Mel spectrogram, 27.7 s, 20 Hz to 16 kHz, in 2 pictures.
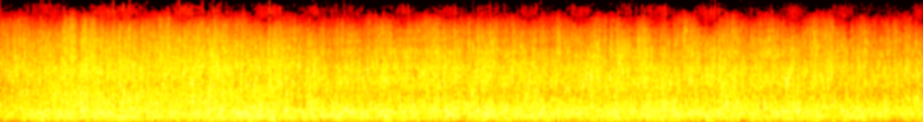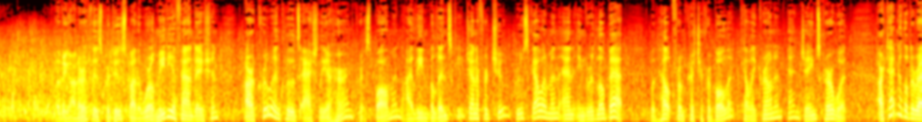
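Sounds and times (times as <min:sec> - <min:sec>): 
water cascading through a mountain gorge: 0:00.0 - 0:27.6
speech: 0:15.0 - 0:27.6.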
